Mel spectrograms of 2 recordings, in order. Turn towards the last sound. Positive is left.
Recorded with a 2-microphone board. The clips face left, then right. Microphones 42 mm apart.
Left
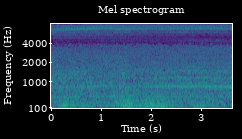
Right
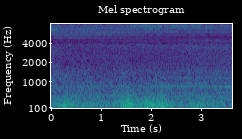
turn(degrees=75)  # may be behind; listen again after turning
